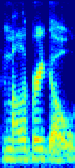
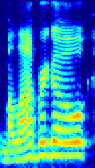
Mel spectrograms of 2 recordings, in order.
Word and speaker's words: Malabrigo: Mashida and Anverario and Malabrigo on its own is Malibrigo. We have people come in and say Malabrigo Malabrigio.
